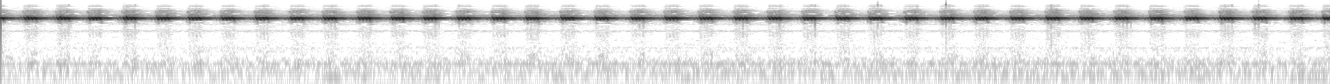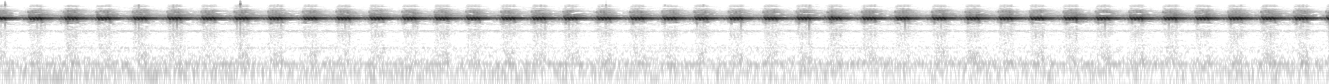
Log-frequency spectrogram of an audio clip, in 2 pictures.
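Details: Loud, clean chirping of a two-spotted cricket, kept to repel rats, repeating evenly at roughly four pulses a second for a long unbroken run of high ringing notes against silence.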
